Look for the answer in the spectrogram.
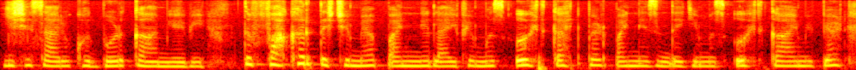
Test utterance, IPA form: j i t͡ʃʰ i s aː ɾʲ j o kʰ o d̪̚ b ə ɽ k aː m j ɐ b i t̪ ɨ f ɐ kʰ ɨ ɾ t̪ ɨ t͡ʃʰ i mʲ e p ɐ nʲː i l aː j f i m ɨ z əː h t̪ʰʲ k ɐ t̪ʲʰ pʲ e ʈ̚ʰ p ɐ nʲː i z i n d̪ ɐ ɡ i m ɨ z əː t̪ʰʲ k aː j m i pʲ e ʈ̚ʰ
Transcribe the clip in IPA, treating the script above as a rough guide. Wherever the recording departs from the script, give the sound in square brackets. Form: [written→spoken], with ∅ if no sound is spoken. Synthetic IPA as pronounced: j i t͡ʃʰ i s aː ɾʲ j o kʰ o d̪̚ b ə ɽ k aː m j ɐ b i t̪ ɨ f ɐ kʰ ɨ ɾ t̪ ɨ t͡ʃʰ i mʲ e p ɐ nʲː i l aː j f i m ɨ z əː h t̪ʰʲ k ɐ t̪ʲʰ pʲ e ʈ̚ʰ p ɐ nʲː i z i n d̪ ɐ ɡ i m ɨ z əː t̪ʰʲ k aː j m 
